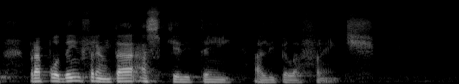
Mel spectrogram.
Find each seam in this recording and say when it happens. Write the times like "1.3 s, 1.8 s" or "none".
1.6 s, 2.4 s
